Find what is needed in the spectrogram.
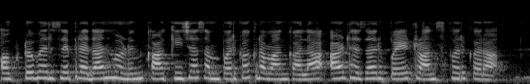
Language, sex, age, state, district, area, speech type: Marathi, female, 18-30, Maharashtra, Raigad, rural, read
